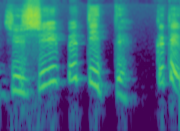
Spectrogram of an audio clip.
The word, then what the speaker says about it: petite: 자, 요거 발음 안 되죠? 끝에 petit. 근데 을 붙여주니까 petite 발음이 되죠. 마찬가지 요것도 뭐 그랜드 오픈 이런 거 많이 보셨죠? 큰이라는 의미인데 사람한테는 키가 큰 grand 발음 안 되고 있죠? 여성은 grande 발음이 된다.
